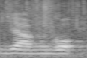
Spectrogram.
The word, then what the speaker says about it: Django: Terus kayak oh yaudah pas akhir-akhir aku baru Cuma harus nonton Django. The D is silent.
